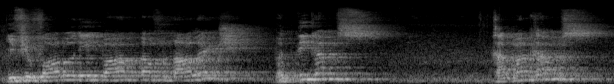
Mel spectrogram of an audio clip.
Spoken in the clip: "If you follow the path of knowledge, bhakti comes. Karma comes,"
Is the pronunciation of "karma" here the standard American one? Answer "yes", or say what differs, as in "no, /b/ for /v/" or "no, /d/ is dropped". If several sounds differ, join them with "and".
yes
